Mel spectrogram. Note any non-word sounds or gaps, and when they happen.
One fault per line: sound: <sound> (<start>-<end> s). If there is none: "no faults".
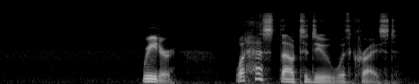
no faults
